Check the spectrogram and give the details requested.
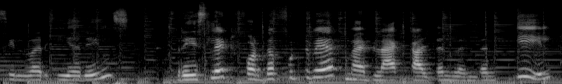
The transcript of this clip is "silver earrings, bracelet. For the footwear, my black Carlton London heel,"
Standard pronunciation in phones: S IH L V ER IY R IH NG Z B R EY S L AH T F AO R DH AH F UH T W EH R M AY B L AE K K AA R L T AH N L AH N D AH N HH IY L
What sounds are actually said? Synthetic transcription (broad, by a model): S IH L V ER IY R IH NG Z B R EY S L AH T F AO R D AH F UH T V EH R M AY B L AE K K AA L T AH N L AH N D AH N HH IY L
